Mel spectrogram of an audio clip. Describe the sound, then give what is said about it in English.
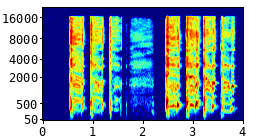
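Coughing comes in two fits: three harsh bursts, then four more after a short pause. It is loud and stands alone with no other sound. “Cough.”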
